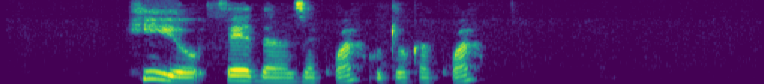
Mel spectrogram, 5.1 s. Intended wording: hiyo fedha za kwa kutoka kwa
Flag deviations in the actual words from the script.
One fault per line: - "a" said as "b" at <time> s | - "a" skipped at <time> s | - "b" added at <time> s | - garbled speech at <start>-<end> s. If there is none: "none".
none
